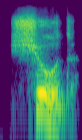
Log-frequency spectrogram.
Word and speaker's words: should: correct pronunciation is should. Should. We don't say should. We don't say should. We say should. Should. No pronunciamos la letra L. No la pronunciamos. Es muda. It's voiceless. Should.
